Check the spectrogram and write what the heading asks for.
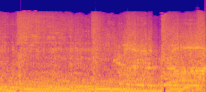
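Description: A hardcore band playing loud and live: electric guitars and drums.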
